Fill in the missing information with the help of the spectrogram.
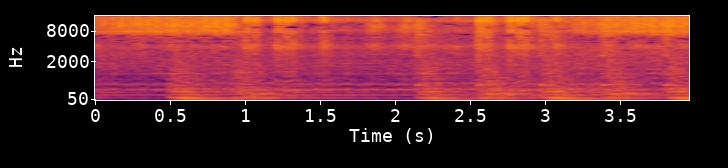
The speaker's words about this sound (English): When she saw that Dorothy and her friends were approaching her castle, she called out her giant bees. Sting bees, intruders!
